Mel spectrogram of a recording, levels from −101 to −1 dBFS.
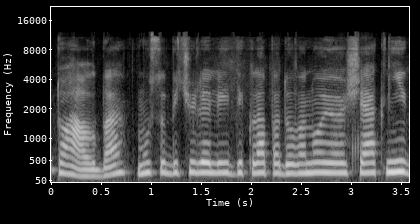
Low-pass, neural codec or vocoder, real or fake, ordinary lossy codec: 10.8 kHz; none; real; Opus, 24 kbps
